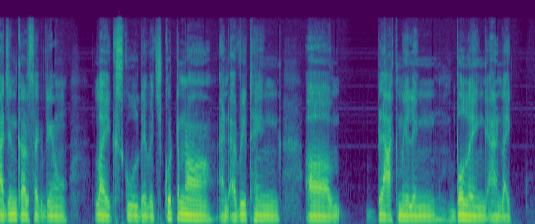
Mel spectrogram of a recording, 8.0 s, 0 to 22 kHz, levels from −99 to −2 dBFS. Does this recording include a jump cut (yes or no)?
no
